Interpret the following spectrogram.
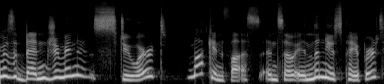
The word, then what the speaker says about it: Muckenfuss: I have to be very careful where I place the F as I pronounce this, because her name was Rosalie Muckin Fuss. Muckin Fuss.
